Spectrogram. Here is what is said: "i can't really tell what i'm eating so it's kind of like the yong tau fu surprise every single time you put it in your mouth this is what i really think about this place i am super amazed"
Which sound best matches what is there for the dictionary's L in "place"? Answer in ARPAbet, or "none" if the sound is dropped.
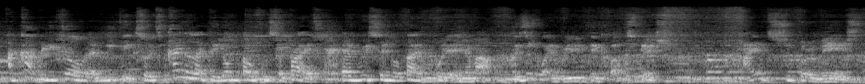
none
